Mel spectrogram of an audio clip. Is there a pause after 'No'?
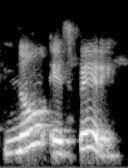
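no. It is said without a pause after no.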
